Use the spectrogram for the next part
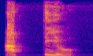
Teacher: ম ফলা যুক্ত হলে উচ্চারণে সে বর্ণের দীপ্ত হয় মানে কি ডাবল হয় এবং সামান্য নাসিক্য স্বর হয়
